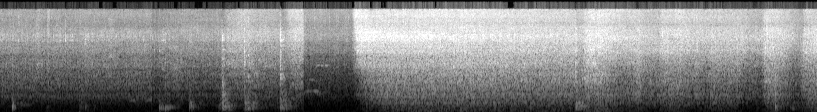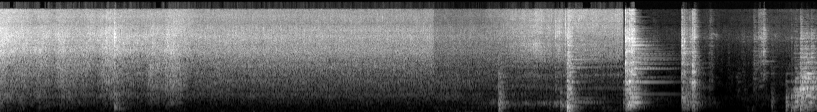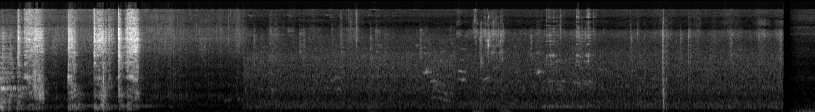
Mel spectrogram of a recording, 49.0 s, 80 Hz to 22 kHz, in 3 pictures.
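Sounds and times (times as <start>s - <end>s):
food sizzling in hot oil: 0.0s - 28.9s, 31.4s - 37.6s
utensil knocking and scraping pan: 31.4s - 35.6s.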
